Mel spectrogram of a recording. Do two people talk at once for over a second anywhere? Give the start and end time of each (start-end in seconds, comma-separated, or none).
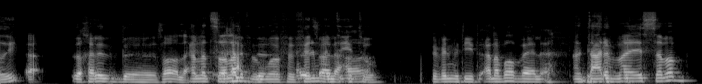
1.9-3.8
